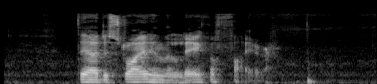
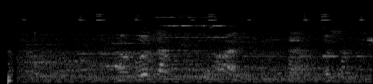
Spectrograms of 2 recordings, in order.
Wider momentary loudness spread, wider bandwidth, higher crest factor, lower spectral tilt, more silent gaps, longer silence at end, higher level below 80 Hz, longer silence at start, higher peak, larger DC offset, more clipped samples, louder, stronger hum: first, 22 LU vs 11 LU; about the same, 11.5 kHz vs 11.5 kHz; about the same, 20 dB vs 18 dB; first, -4 dB/octave vs -2.5 dB/octave; neither; first, 0.6 s vs 0 s; first, -46 dBFS vs -76 dBFS; first, 0.8 s vs 0.05 s; first, -2 dBFS vs -26 dBFS; neither; neither; first, -18 LUFS vs -43 LUFS; neither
